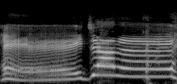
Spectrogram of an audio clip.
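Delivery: put-on very loud, high, hollering old-woman voice. Doing a bit with a co-worker, greeting johnny in an old lady voice. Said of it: "I do it like an old lady now".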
